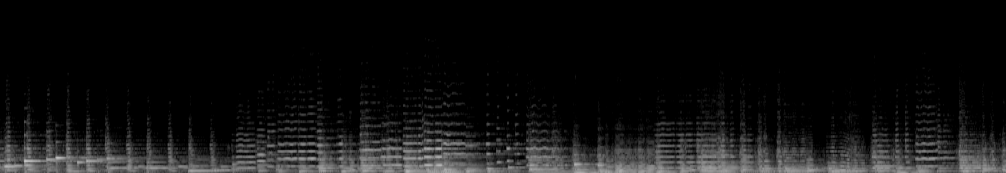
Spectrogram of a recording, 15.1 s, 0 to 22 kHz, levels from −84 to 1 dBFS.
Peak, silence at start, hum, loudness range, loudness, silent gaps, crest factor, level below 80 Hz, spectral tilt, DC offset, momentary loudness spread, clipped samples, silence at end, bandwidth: -14 dBFS; 0 s; none; 5 LU; -33 LUFS; none; 20 dB; -66 dBFS; -5 dB/octave; under 0.1%; 11 LU; under 0.1%; 0 s; 14 kHz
